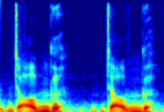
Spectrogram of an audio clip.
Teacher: You need to vibrate and use your vocal cords to say a G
